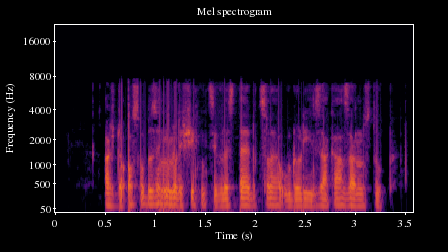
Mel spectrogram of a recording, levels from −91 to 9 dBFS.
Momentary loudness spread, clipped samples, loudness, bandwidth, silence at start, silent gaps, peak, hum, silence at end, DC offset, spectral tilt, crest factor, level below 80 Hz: 4 LU; under 0.1%; -28 LUFS; 8 kHz; 0.5 s; none; -8 dBFS; none; 0.2 s; under 0.1%; -5.5 dB/octave; 20 dB; -52 dBFS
